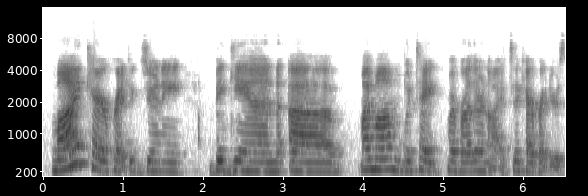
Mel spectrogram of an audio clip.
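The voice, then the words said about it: New Zealand accent. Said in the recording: “obviously we picked up on an accent there ... I'm from New Zealand”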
